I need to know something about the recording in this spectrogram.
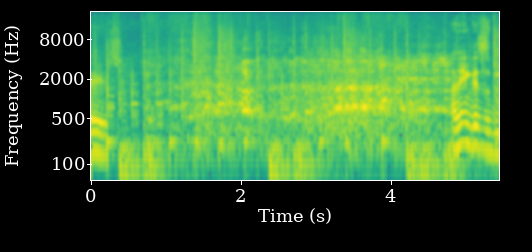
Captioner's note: laughter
